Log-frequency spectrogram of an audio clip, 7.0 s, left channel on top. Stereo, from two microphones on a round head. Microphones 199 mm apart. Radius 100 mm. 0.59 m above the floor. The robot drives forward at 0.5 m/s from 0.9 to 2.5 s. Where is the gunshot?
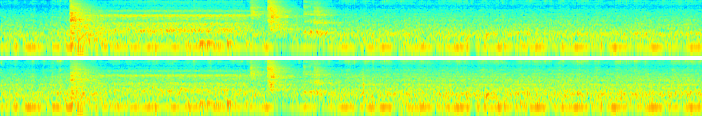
35° left (ahead or behind), 1.3 m.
